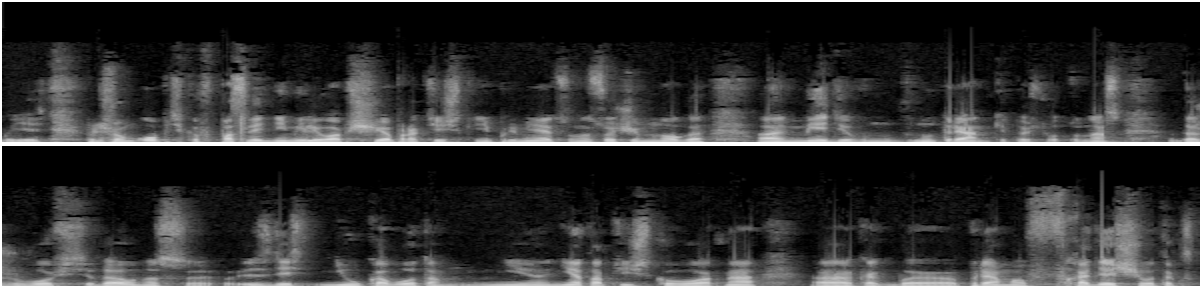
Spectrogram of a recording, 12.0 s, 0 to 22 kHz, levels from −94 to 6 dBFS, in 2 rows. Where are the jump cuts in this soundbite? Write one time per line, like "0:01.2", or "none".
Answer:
none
